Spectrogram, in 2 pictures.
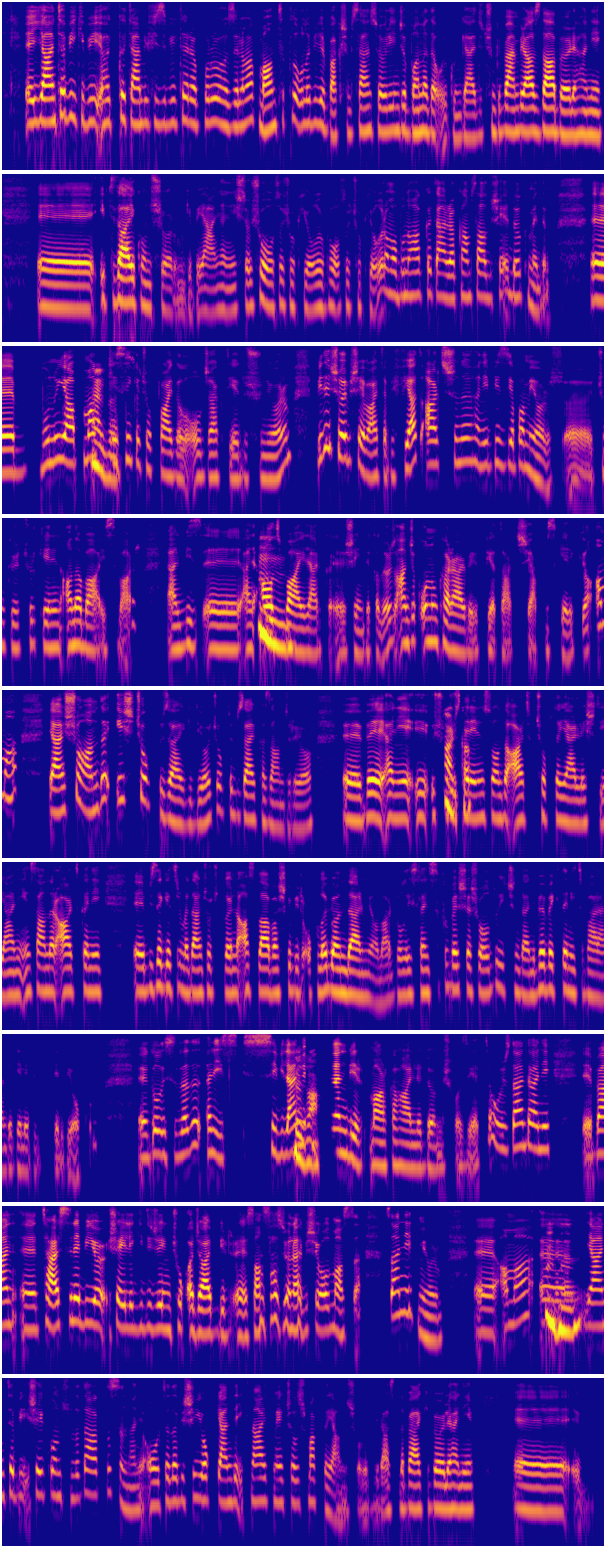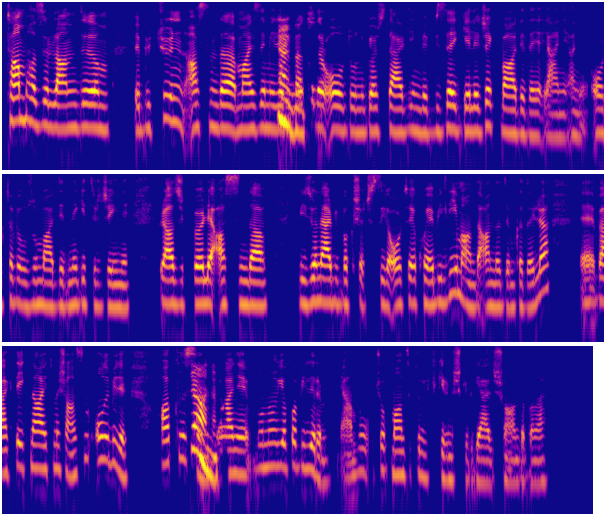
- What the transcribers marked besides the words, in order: unintelligible speech; laughing while speaking: "sansasyonel"; tapping
- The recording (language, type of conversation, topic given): Turkish, advice, Ortağınızla işin yönü ve vizyon konusunda büyük bir fikir ayrılığı yaşıyorsanız bunu nasıl çözebilirsiniz?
